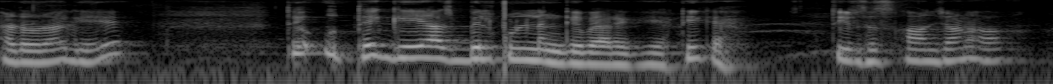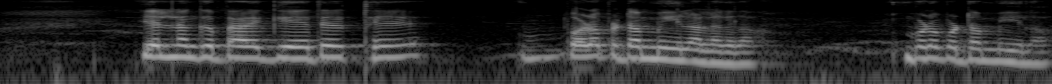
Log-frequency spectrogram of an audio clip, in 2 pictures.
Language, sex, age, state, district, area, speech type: Dogri, male, 30-45, Jammu and Kashmir, Reasi, rural, spontaneous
